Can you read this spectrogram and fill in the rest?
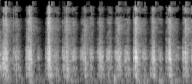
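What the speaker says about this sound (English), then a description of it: "I'm just going to come with this little plastic razor blade." A small plastic razor blade scrapes residue off a vintage Fibes acrylic drum shell in quick rhythmic strokes, about a dozen short rasping passes, close and clear with no voices.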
